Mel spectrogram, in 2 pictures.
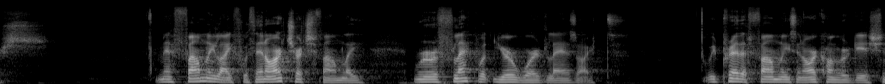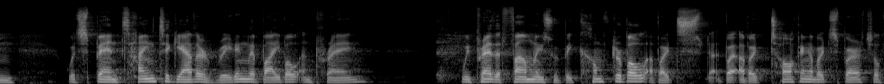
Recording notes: This is the recording of the Bible reading and sermon from our evening service on Sunday 14th January 2024.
